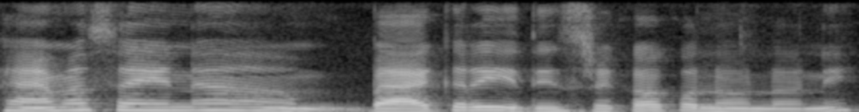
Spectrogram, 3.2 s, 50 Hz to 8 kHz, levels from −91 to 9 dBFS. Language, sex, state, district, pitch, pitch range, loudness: Telugu, female, Andhra Pradesh, Srikakulam, 200 Hz, 175-225 Hz, -18 LUFS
